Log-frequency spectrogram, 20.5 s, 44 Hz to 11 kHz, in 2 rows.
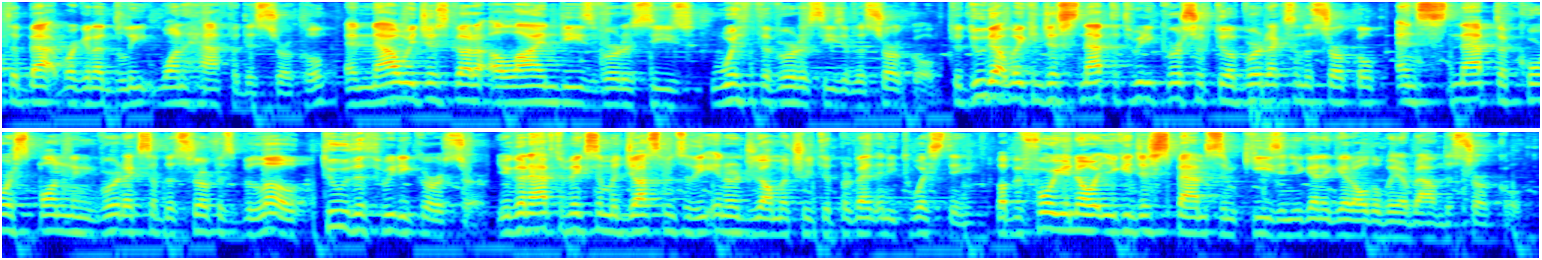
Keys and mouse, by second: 2.3 shift+s, 2.9 click, 3.5 s, 5.0 shift+click, 5.8 click, 6.2 ctrl+z, 6.2 shift+s, 6.4 click, 6.8 shift+s, 8.0 z, 13.4 ctrl+z, 13.4 g, 13.6 click, 13.8 g, 15.7 click, 16.4 click, 16.6 shift+s, 16.8 ctrl+z, 18.0-20.5 drag.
